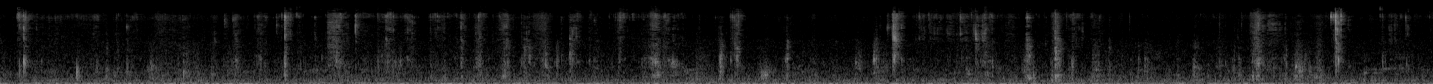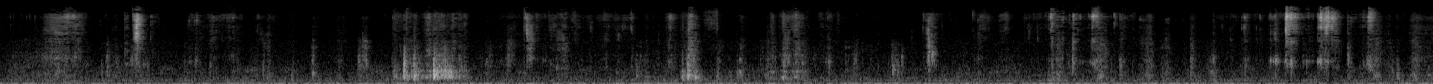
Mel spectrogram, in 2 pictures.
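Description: Close-miked eating sounds of a person chewing and biting a mouthful of rice and chicken, with irregular crunches and mouth clicks. The crunches are loudest about two-thirds of the way through and near the end.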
